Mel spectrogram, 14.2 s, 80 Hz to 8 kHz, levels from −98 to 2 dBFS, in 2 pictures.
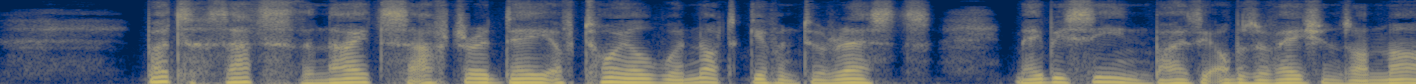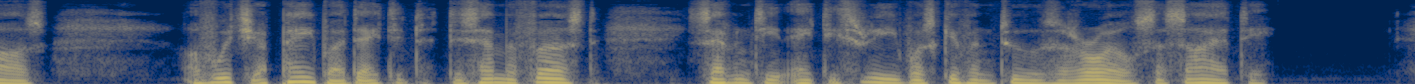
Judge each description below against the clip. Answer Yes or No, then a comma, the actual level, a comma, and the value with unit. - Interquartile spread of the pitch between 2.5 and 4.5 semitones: Yes, average, 3.4 semitones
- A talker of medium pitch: No, low, 125 Hz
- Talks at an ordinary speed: Yes, average, 155 wpm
